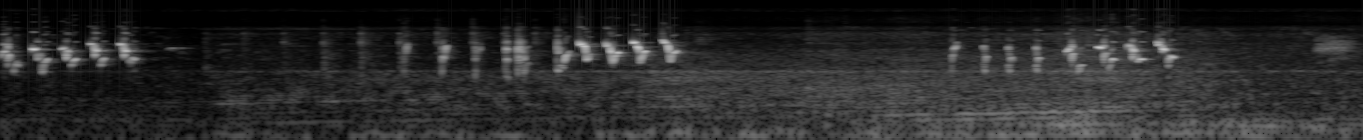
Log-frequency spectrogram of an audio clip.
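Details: Asian pied starling song used as a training recording for competition birds: clusters of sharp, rapid chirps and whistled notes, a pause, then further bursts. A steady high hum and low rumbling noise run underneath.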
